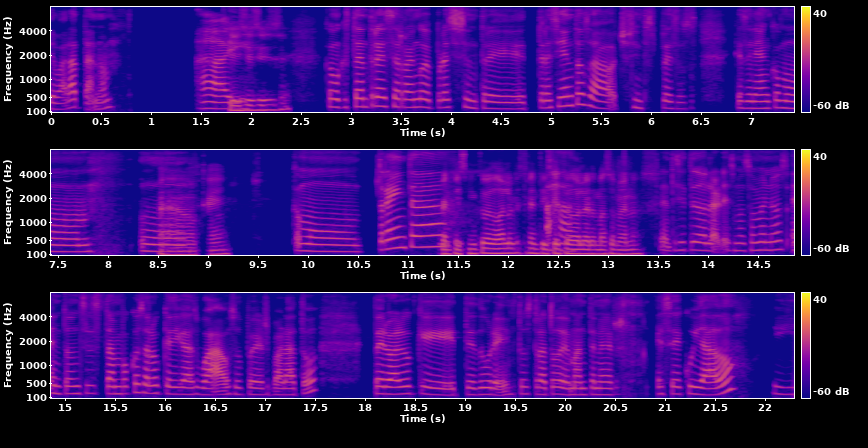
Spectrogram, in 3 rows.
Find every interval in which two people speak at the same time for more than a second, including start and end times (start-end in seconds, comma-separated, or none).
none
